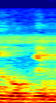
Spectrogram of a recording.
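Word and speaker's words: European: है, लेकिन अब देखें ई वावेल तो है लेकिन इसका उच्चारण ओपन वावेल नहीं हो रहा है। इसका उच्चारण क्या बन रहा है? यू, यू बन रहा है, इसलिए इसके पहले अ यूरोपियन होगा।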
